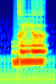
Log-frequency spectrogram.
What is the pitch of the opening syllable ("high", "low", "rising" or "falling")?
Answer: high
